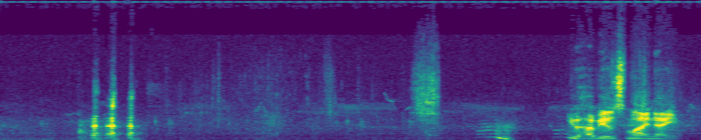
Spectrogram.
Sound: Parker chuckles

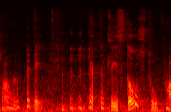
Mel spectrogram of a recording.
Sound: laughs

